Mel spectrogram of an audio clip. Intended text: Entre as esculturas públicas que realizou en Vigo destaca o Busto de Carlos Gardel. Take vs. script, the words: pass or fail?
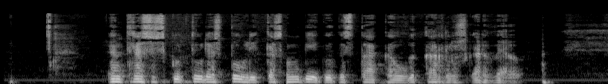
fail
